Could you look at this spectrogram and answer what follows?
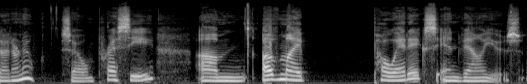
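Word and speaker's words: précis: P-R-E-C-I-S, with an accent on the it looks like precis, but it's preci.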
